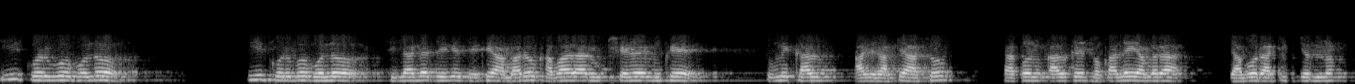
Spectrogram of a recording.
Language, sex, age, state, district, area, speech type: Bengali, male, 30-45, West Bengal, Purulia, urban, conversation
